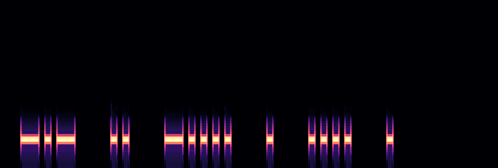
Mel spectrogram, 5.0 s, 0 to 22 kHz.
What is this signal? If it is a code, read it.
Morse code, heard as a keyed tone, about 20 wpm, spaced as for 14 wpm, 700 Hz. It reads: KI6EHE
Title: USA Call Signs - 6 Characters - 2x Character Spacing - 20wpm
